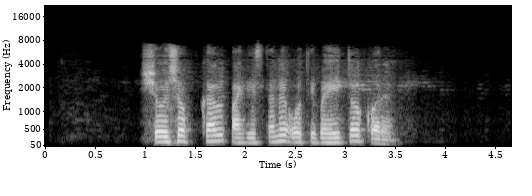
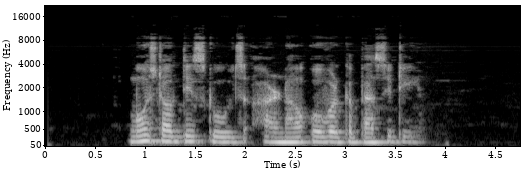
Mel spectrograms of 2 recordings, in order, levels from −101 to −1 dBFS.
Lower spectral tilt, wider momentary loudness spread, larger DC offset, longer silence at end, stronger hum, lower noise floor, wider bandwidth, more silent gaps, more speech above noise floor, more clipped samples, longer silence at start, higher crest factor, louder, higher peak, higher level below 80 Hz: about the same, -5.5 dB/octave vs -5 dB/octave; second, 6 LU vs 11 LU; neither; first, 1.2 s vs 1 s; neither; about the same, -81 dBFS vs -82 dBFS; second, 7.4 kHz vs 9.4 kHz; neither; first, 64 dB vs 58 dB; neither; first, 1 s vs 0.85 s; about the same, 16 dB vs 16 dB; first, -18 LUFS vs -24 LUFS; first, -4 dBFS vs -10 dBFS; about the same, -62 dBFS vs -62 dBFS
